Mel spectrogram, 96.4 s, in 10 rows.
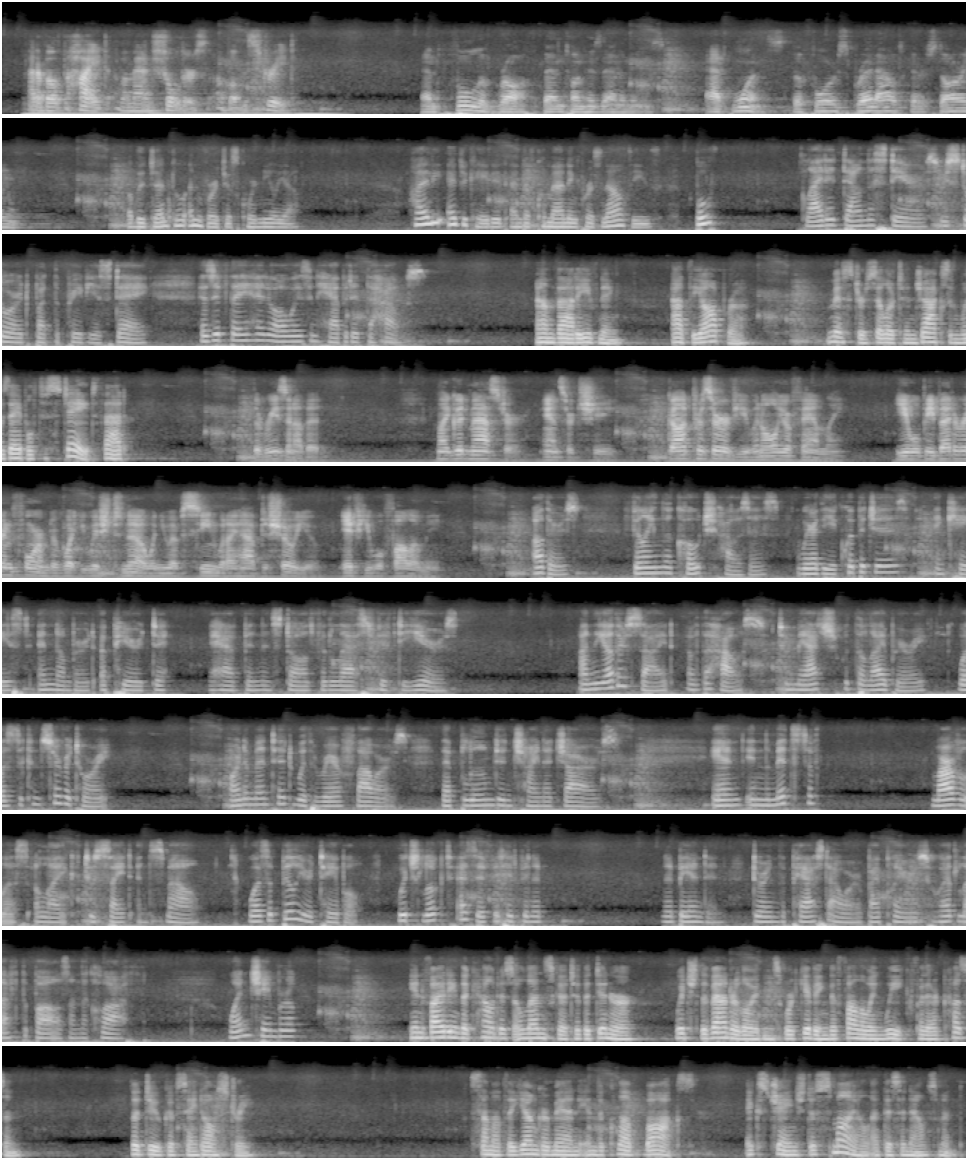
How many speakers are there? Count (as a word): six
